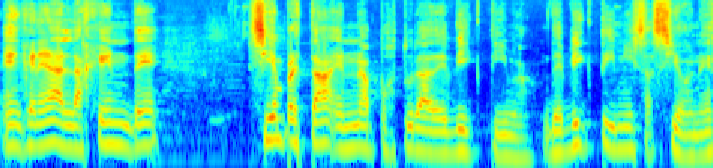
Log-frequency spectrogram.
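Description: This man speaks with a northern Argentine accent. His pitch is fairly high and his pace moderate. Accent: regional northern Argentine lilt. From Formosa, northern Argentina. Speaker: life coach. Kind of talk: casual chat.

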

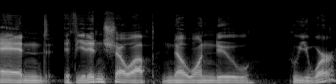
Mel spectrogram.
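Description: A man in a New Jersey accent speaks at a moderate pace with a very deep, low pitch on a very clean recording with a silent background. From New Jersey (Newark, Irvington). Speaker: marketing entrepreneur. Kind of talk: interview.

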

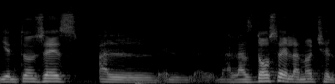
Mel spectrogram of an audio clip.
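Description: A man's medium pitch, with ordinary pitch variation, sits in a very clean recording with a silent background. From Mexico. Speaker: political activist and commentator. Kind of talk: casual chat. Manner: animated.

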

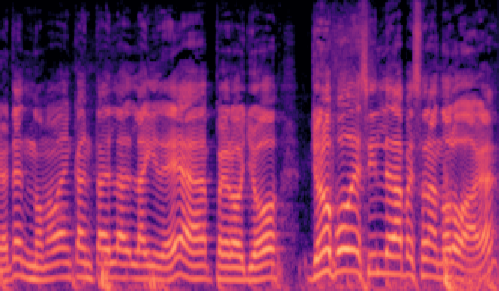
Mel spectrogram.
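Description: The man's voice sits high in pitch with ordinary variation. He talks at a fairly quick pace. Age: 30s. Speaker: podcast guest. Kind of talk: casual chat.

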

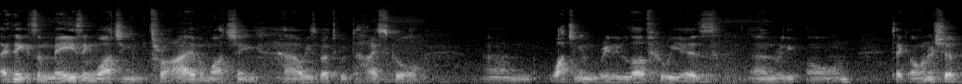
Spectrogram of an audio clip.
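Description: Over noticeable background noise, a man with a Dublin accent speaks at a very deep, low pitch and a moderate pace, in a monotone, flat intonation. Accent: Irish (Dublin). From Ireland, Dublin. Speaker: therapist and former actor. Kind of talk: casual interview.

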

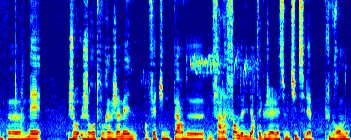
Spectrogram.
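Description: A man's fairly quick, medium-pitched delivery with fairly even intonation, an unremarkable speaking voice. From Brittany, France. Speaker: photographer and videographer. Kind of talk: casual interview. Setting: outdoors in a forest.

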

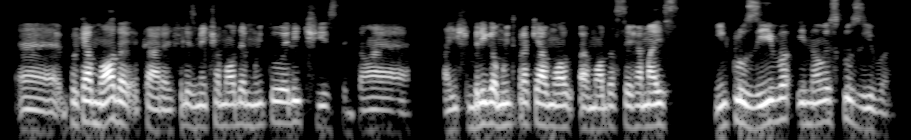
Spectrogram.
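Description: With an ordinary speaking voice, a man talks fairly quickly and with fairly even intonation, the sound dry and close with no echo over a quiet background. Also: medium pitch for a man. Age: 30s. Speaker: entrepreneur. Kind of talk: casual chat.

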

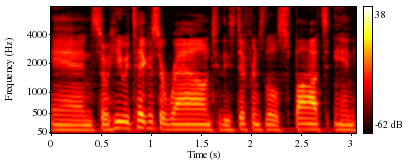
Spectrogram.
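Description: In a very clean recording with a silent background, a man with an American accent speaks at a medium pitch and a moderate pace. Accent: sometimes taken for a New Yorker. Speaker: podcast co-host. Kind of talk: casual chat.

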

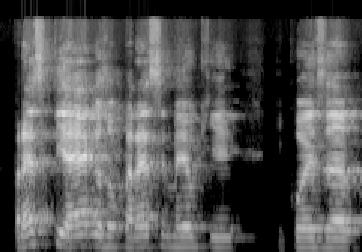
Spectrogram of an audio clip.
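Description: In a room with audible echo, a man with a fairly high pitch and a bright, sharp tone talks at a moderate pace. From Brazil, Ceará (Sobral). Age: 30s. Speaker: business consultant. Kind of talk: casual interview. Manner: hesitant fillers, frequent né/entendeu.

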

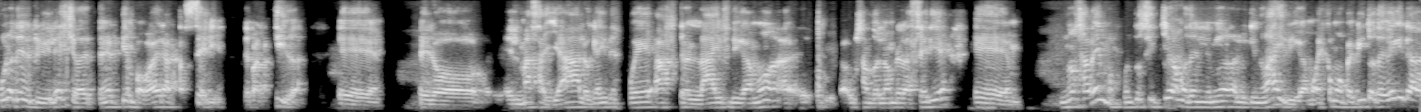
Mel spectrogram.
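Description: The speaker has a Chilean accent and lively intonation. The pace is fairly quick and the loudness stays very even. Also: man, fairly high pitch for a man. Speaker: podcast guest, series reviewer. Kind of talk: casual chat. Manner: talkative.

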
